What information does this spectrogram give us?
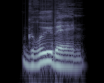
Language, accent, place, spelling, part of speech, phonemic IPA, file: German, Germany, Berlin, grübeln, verb, /ˈɡʁyːbəln/, De-grübeln.ogg
- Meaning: to brood, to ponder, to ruminate, to muse, to worry, to fret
